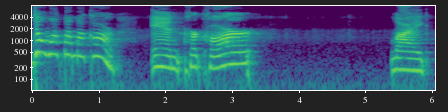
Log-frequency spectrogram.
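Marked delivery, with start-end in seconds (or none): 0.0-1.3 high, far-off voice playing the angry old neighbor; mock angry neighbor. Storyteller imitating the neighbor shouting at a kid. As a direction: snap it like the cranky neighbor lady.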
